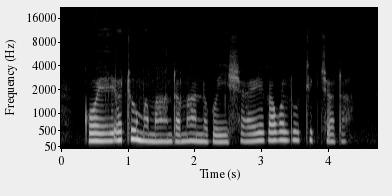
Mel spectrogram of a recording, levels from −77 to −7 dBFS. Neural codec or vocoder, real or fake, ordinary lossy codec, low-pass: none; real; none; 19.8 kHz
